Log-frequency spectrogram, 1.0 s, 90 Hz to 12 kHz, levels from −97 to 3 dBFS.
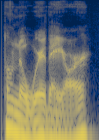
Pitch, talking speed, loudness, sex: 90 Hz, 365 wpm, -15 LUFS, male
